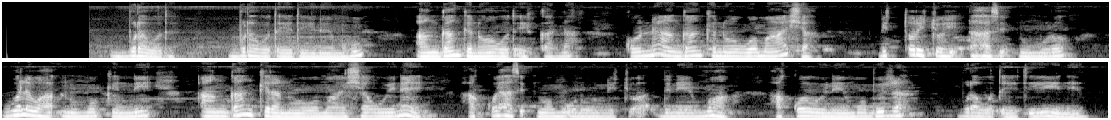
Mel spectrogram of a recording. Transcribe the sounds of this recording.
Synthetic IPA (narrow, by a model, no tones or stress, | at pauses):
bʊɾɐwɔt̪ʼɛ | bʊɾɐwɔt̪ʼeːt̪iːneːmːʊhʊ | ɐŋɡɐŋkːɛnowwɔt̪ʼɛɪkːɐnːɐ | kɔnːɛɐŋɡɐŋkːɛnoːwɔmaːʃːɐ | bɪt̪ːɔɾɪt͡ʃːɔhɪᶑɐɦɐsɪʔnʊmːʊɾɔ | wɔlɛwɐɦɐʔnʊmːɔkːɪnːɪ | ʔɐŋɡɐŋkːɛɾɐnoːwɔmaːʃːɐʊjne | hɐkːɔjhɐsɪnoːmːʊʊɾunːɪt͡ʃːɔɐd̪ɪne̞ːmːɔhɐ | hɐkːɔjʊjneːmːɔbɪrːɐ | bʊɾɐwɔt̪ʼe̞ːt̪ineːmːɔ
